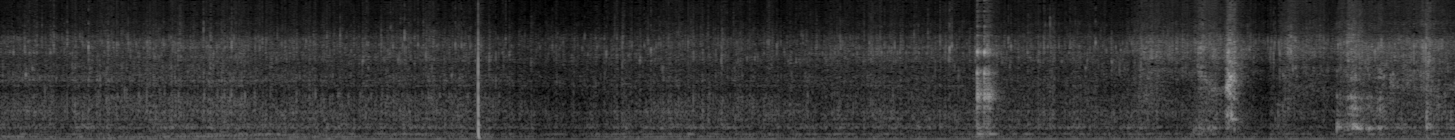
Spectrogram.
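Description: Chicken curry sizzling in an oily pan while pickle and pickle masala are stirred in with a spoon. A single sharp click comes about a third of the way through, and the spoon scrapes against the pan a few times in the second half.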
